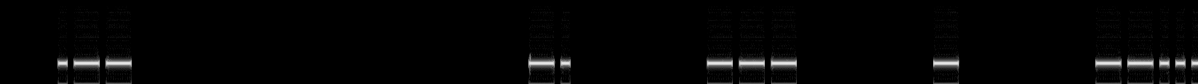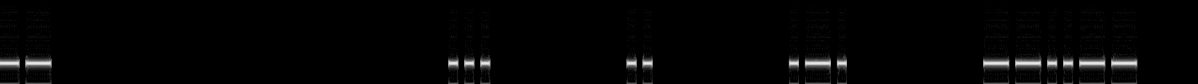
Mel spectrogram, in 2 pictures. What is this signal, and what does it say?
Morse code, heard as a keyed tone, about 15 wpm, spaced as for 5 wpm, 1000 Hz. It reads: W NOT, SIR,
